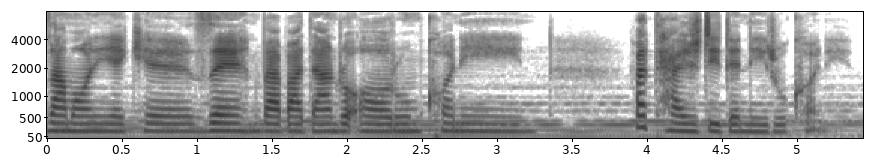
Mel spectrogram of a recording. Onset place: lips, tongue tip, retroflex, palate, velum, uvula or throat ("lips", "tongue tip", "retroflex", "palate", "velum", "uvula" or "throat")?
tongue tip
